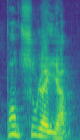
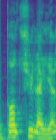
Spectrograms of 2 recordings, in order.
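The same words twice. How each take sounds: First: Pantsoulaya with an "oo" sound in the middle; prononciation en « ou ». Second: Pantsoulaya with French "u" instead of "oo"; alternative pronunciation. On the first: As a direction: say Pantsoulaya as pant-soo-la-ya. (Pantsoulaya prononcé avec le son « ou ») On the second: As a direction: say Pantsoulaya as pant-sü-la-ya, lips rounded for the ü. (Pantsoulaya prononcé « Pantsulaya », avec un u français) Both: Shown as a demonstration. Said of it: "je sais pas comment ça se prononce".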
